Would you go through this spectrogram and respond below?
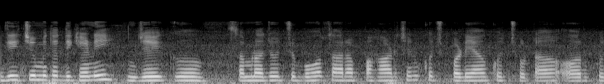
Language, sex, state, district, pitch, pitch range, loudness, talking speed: Garhwali, male, Uttarakhand, Tehri Garhwal, 180 Hz, 175-190 Hz, -15 LUFS, 190 wpm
